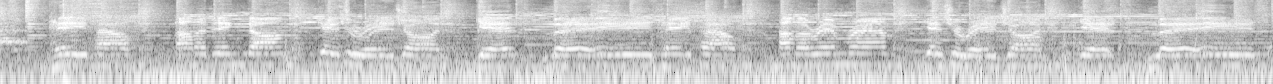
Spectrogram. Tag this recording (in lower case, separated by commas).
music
